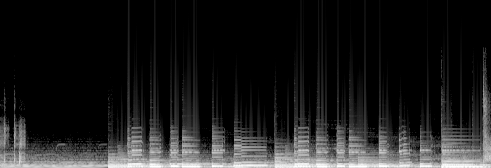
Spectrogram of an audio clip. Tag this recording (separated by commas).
Music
